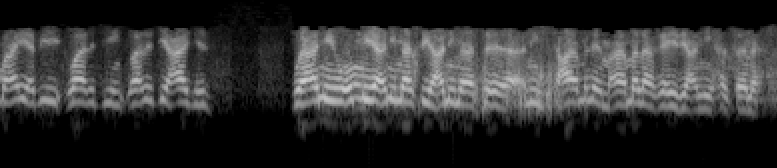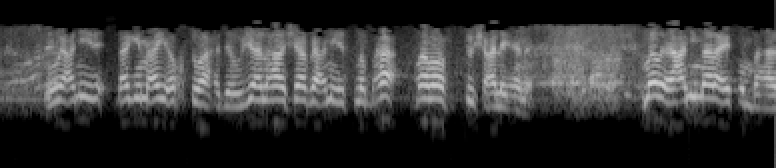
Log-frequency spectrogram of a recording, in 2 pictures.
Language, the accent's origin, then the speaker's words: Arabic; Yemen; عندنا باليمن عندما يأذن المؤذن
